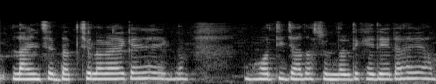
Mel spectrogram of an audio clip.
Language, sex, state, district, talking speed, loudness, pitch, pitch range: Hindi, female, Uttar Pradesh, Budaun, 190 wpm, -14 LUFS, 250 Hz, 245-255 Hz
